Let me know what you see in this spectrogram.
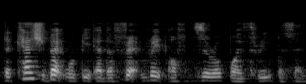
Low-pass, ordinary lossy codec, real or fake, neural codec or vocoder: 7.2 kHz; AAC, 32 kbps; real; none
